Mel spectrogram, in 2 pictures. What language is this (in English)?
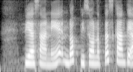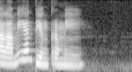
Javanese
